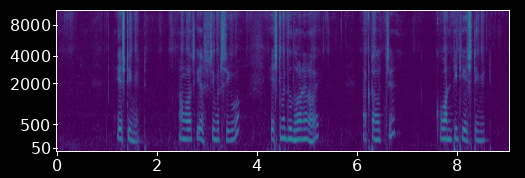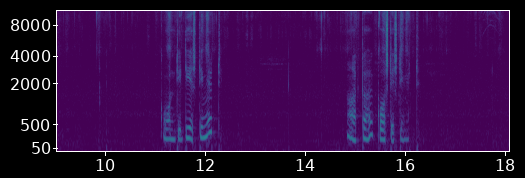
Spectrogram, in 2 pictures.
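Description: A felt pen scratches softly on paper.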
